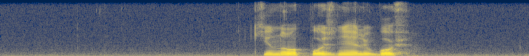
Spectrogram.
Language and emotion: Russian, neutral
